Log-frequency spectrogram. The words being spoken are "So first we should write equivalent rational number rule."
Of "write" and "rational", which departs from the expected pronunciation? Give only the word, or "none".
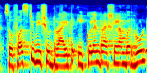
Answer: rational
